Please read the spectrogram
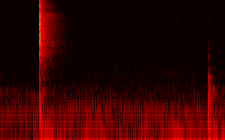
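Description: A single sharp click as an acrylic watch crystal is pressed by thumb into the watch case and snaps into its seat.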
